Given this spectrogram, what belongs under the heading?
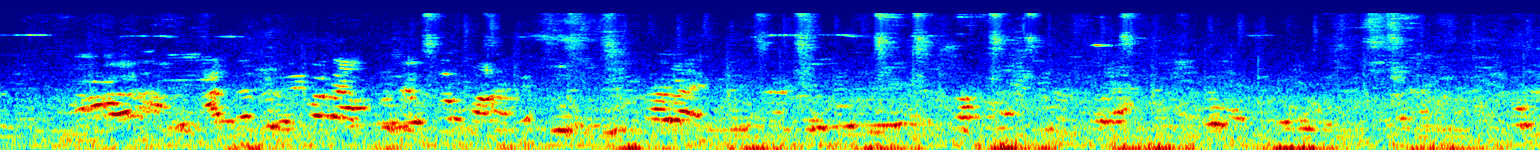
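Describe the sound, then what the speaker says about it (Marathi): Outdoor crowd at Manori temple during Datta Jayanti, with steady babble of many voices and passing bikes and traffic mixing into a continuous busy hubbub near and far. "खूप गर्दी आहे."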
